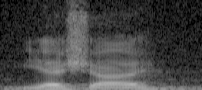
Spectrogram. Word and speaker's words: Yeshai: Yeshai is Jesse. He said Jesse like father of David, but they pronounce it Yeshai.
